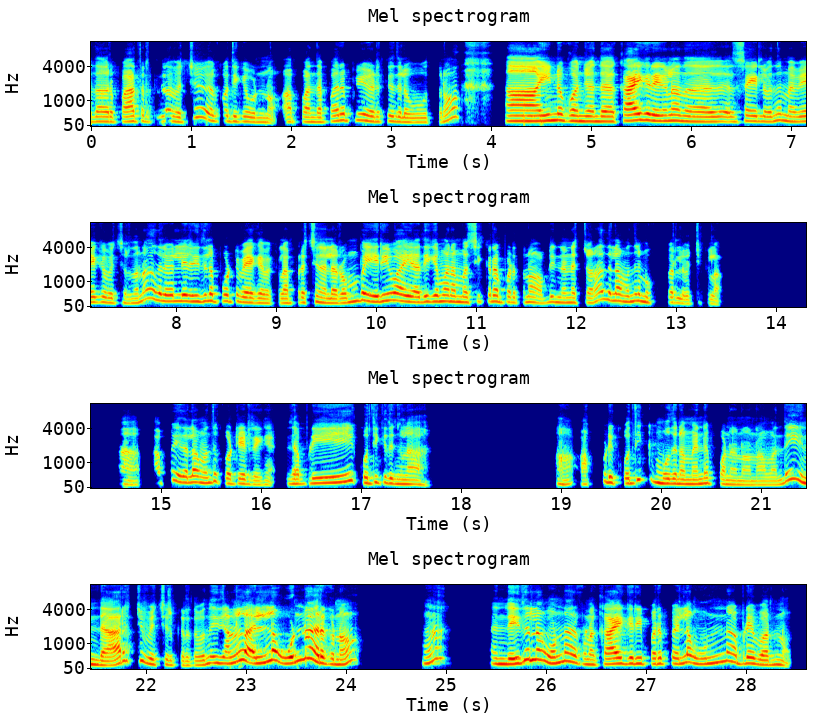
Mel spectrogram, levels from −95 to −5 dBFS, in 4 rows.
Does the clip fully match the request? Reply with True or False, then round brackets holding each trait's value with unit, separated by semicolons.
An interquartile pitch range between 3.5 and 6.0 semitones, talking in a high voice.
True (4.4 semitones; 210 Hz)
